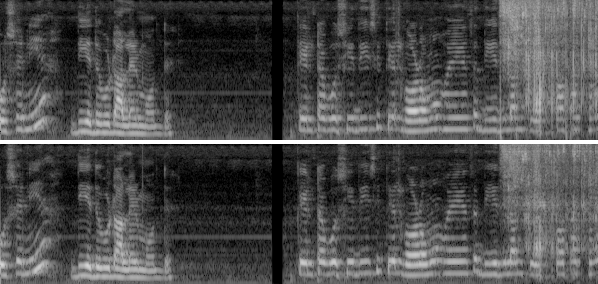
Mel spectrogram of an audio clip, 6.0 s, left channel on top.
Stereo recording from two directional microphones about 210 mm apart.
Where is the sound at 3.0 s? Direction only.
5° left (ahead or behind).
